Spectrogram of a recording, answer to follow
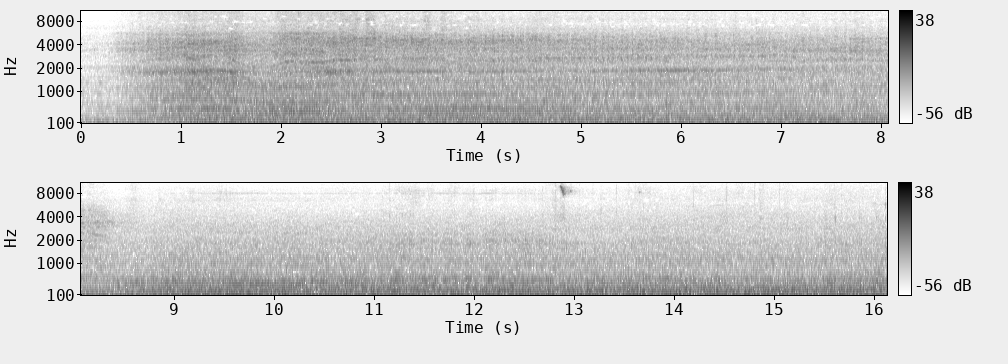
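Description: A radio-controlled scale crawler driving on a dirt trail, its electric motor and gears whining steadily. From about eight seconds in the whine gives way to a lower rumble as the crawler rolls over the metal rollers of a roller slide.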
